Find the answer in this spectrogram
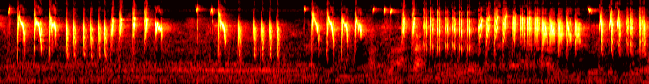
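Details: Song of a male black-browed reed warbler: fast repeated grating chirps in long runs, a short lull near the middle, then a dense, churring, rattling sequence building to the close.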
